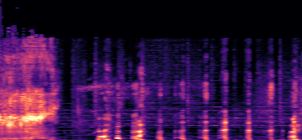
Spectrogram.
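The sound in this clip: A fart sounds as a rapid sputtering run of many short, low, buzzy pulses in an uneven rhythm, coming right after a brief burst of hiss.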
